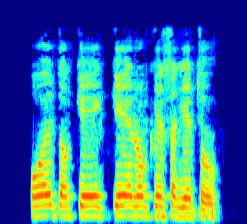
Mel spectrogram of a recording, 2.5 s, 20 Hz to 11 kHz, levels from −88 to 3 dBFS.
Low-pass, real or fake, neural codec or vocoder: 7.2 kHz; real; none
